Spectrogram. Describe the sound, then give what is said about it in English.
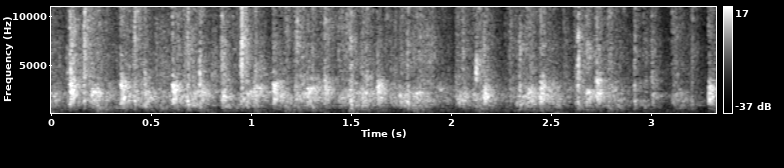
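A crowd applauds steadily, with many hands clapping in a dense, sustained wash of sound at an even, fairly loud level for a few seconds. “Applaud.”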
